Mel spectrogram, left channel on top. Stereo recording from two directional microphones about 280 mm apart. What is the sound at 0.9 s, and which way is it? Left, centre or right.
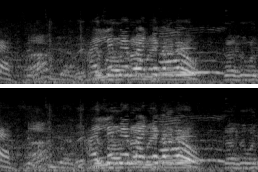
Speech, centre.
